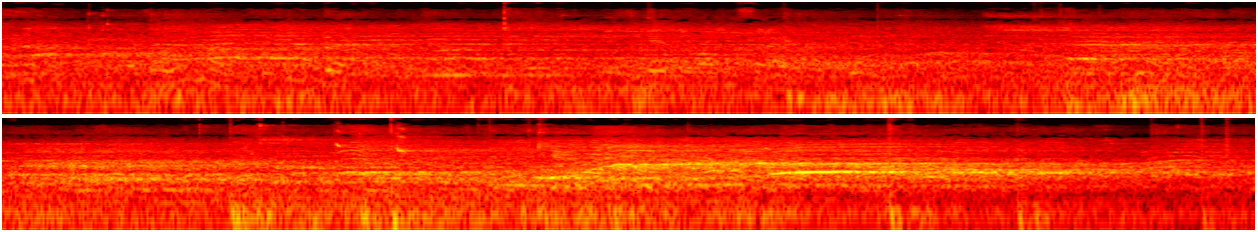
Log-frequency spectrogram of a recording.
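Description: A volleyball being struck and bounced on a hard gym floor, with players' voices echoing around the hall, louder in the last few seconds.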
